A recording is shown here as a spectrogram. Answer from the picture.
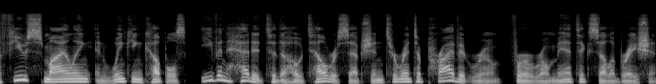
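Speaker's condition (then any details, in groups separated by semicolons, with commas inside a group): No condition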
